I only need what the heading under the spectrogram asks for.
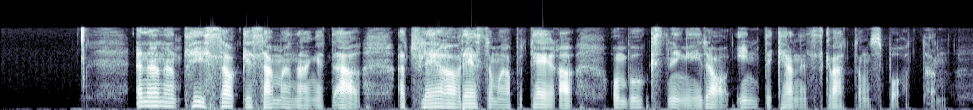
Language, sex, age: Swedish, female, 59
